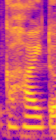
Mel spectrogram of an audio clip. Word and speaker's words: 加配: 加配っていうのは加えるという字に配慮の配と書いて加配と読みます、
